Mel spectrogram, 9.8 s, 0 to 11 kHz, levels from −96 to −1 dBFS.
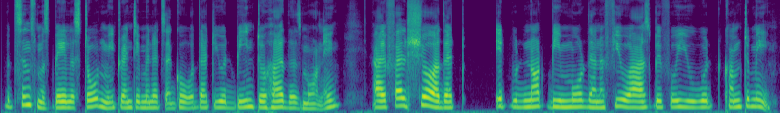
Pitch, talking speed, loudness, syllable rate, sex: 185 Hz, 220 wpm, -18 LUFS, 5.2 syllables/s, female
